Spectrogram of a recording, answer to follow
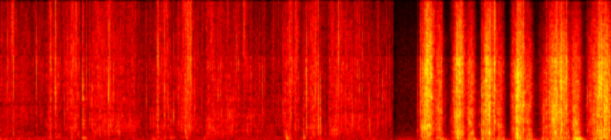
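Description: Slime being worked by hand: a fine, steady crackling for about four seconds, then a run of loud, separate crunchy squishes as hands press down on white bead-filled crunchy slime.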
